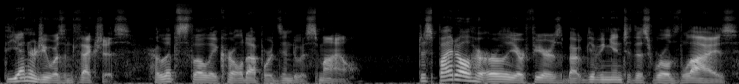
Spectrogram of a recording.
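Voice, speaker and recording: A man's voice: deep voice, fairly bright tone. A man narrating fan fiction as a scripted, read-aloud story.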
